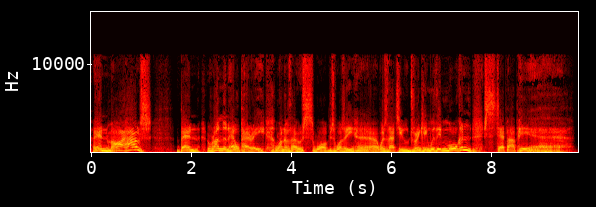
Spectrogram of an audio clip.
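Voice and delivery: indignant landlord barking orders, drawn out; high outrage turning to slow command; stretched, blustering sailor voice; crying out. A narrator's reading. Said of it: "cried Silver".

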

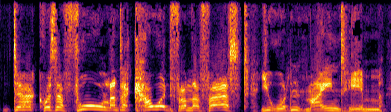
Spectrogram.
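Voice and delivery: high, angry rebuke; scornful cry. A narrator's reading. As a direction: berate the cowardly crew at high pitch. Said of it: "cried Pew".

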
